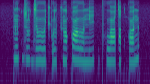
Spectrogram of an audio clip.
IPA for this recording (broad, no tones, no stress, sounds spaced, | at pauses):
ɾ ũ t d͡z u l d͡z ɤː t͡ʃʼ ʊ l t͡ʃ ũ qʷ ɤː n i | pʰ oː tˤ a t qʷ ɤ n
